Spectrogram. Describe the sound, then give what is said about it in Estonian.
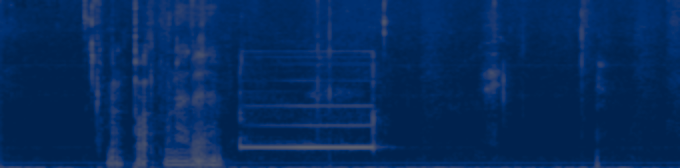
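A telephone ringing tone from an outgoing phone call sounds once, a steady mid-pitched buzzing tone lasting about a second, right after a brief burst of voices, over a low constant hum. “kust see helistamise mõte sul tuli praegu”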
